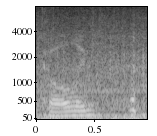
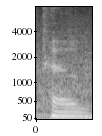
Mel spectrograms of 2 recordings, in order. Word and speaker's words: Köln: I always used to pronounce that as Colin. Colin. Not Colon. yeah, because it was like technically, K-O-L-N, you know. Technically it's Köln. Oh, okay. Because the umlaut, you know, it's Köln, yeah, but we just say Cologne.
